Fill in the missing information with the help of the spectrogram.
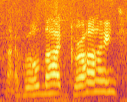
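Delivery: loud, slow, stubborn refusal; defiant shout. Real, not acted. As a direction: shout it out, dig your heels in.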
